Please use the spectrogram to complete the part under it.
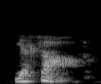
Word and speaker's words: Yatsav: And when you look that word up, Yatsav. That's how you say it in the Hebrew.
